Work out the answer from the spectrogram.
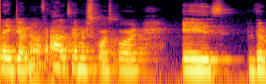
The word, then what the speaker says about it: Skarsgård: I am getting excited but also nervous about the adaptation because I don't know if Alexander Skarsgård, or Skarsgård is how I would imagine it's pronounced in Swedish, but I don't know if he has the right vibe.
